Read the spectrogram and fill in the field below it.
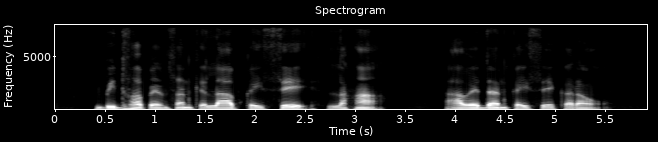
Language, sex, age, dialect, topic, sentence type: Chhattisgarhi, male, 18-24, Northern/Bhandar, banking, question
